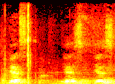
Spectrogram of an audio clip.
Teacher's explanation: doesn't go up, doesn't go down, stays on the same pitch. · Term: mid-level tone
